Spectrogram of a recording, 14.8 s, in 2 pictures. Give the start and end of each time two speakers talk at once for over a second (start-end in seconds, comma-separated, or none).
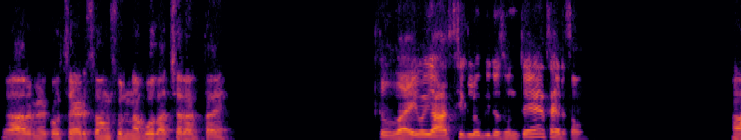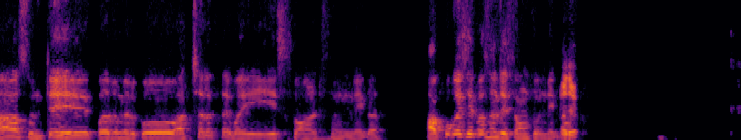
none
